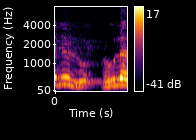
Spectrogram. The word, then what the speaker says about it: tsar: Russia का जो ruler हुआ करता था, ये इंपॉर्टेंट पॉइंट है, रशिया का जो रूलर शासक हुआ करता था उसे हम जार बोलते थे, TSAR। स्पेलिंग क्या है, TSAR।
